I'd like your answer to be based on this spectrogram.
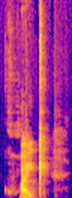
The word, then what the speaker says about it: kvik: The inclusion of the term kvik, but it's actually pronounced quike, yeast.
